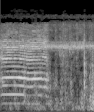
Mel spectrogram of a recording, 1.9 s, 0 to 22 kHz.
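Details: Garut sheep in an Indonesian pen, a big animal ready for Qurban 2024: one loud, bright, strained bleat of nearly a second, followed by shuffling and a constant thin high whine in the background.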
